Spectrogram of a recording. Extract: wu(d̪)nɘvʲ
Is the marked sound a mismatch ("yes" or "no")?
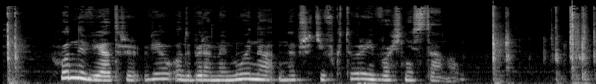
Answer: no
